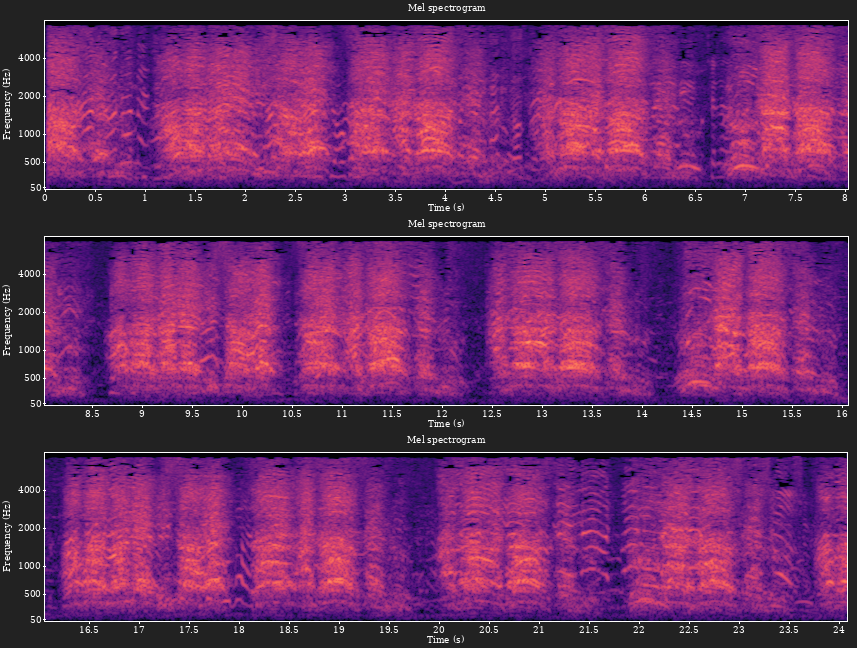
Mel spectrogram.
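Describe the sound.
Protesters surrounding security forces shout as a crowd in unison: loud chanted bursts repeat steadily, separated by brief pauses.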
